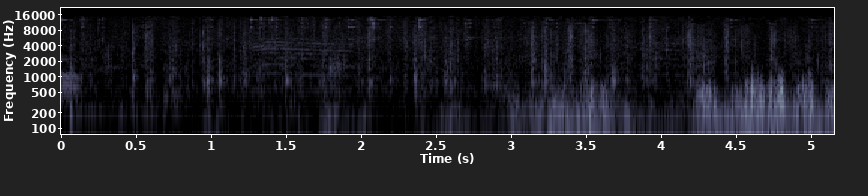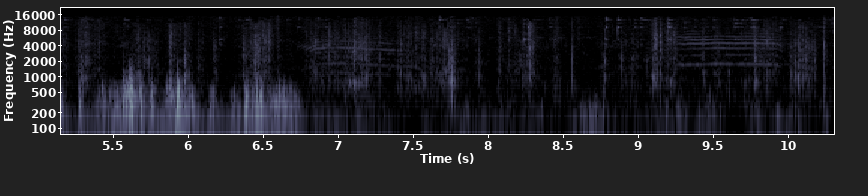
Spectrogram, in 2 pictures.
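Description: A horse's hooves thudding on sandy ground as it is led along, a run of knocks that is heaviest from about three to seven seconds in. A few faint high-pitched calls come and go.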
